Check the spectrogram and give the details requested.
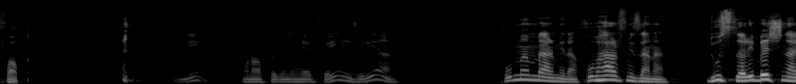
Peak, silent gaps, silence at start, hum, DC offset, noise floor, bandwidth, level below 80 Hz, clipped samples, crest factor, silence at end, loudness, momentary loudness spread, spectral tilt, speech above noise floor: -16 dBFS; none; 0 s; none; under 0.1%; -83 dBFS; 15.5 kHz; -82 dBFS; under 0.1%; 22 dB; 0 s; -34 LUFS; 23 LU; -3.5 dB/octave; 47 dB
